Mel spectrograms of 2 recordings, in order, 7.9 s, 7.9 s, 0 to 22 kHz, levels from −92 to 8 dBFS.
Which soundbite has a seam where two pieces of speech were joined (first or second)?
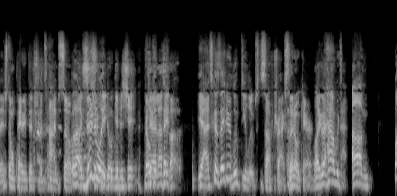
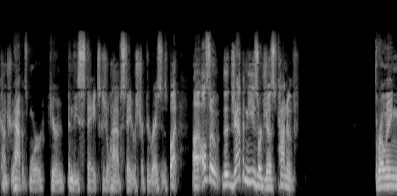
first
